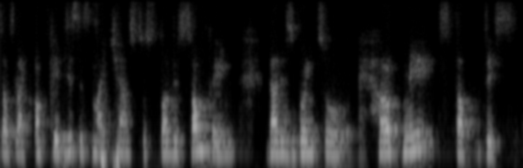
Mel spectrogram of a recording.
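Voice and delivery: normal talking voice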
